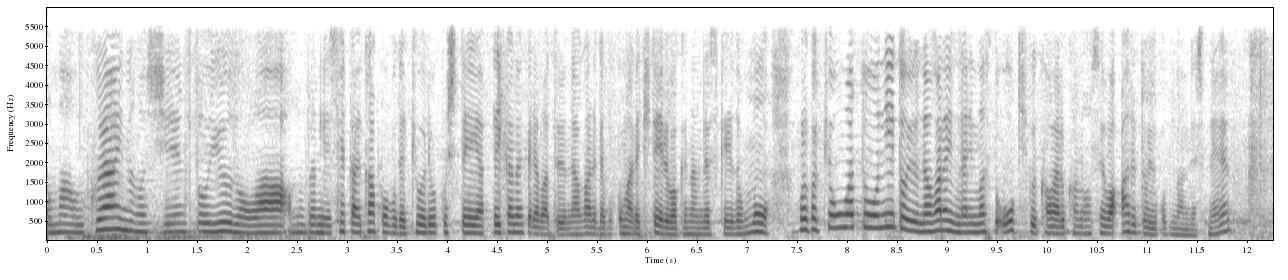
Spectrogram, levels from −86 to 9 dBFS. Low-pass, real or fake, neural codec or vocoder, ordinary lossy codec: 5.4 kHz; fake; codec, 16 kHz in and 24 kHz out, 1.1 kbps, FireRedTTS-2 codec; none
